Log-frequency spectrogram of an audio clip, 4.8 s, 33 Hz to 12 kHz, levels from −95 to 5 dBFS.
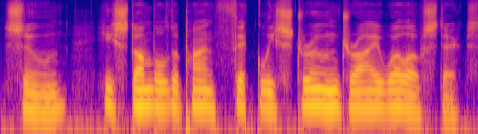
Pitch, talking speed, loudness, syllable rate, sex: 105 Hz, 115 wpm, -17 LUFS, 3.0 syllables/s, male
